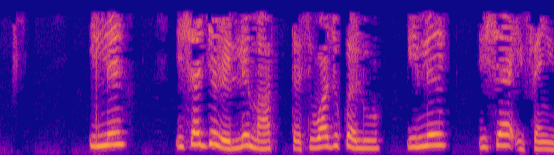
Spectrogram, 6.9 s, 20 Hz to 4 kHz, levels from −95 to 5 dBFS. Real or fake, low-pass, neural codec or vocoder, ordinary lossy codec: real; 3.6 kHz; none; MP3, 16 kbps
